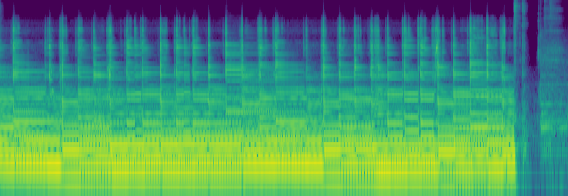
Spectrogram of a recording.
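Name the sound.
clean bass guitar plugin sound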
